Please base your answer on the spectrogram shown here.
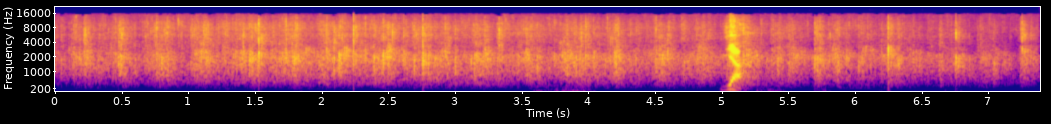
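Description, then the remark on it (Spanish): An audience at a church service applauds the brothers present, a dense patter of many hands clapping at even loudness throughout, with one brief sharper burst near the end and a short spoken word. “Denle un aplauso a nuestros hermanos que están acá.”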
